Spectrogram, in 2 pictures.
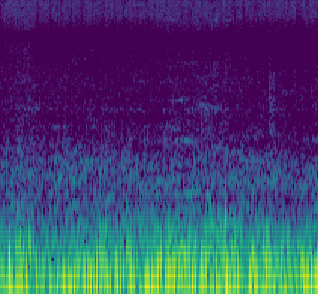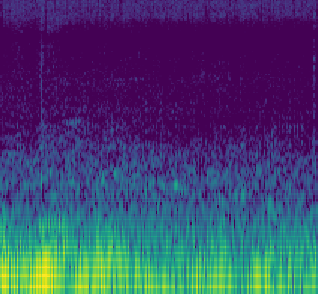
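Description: Low, steady rumble of vehicle engines and street traffic, with faint crowd voices underneath.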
